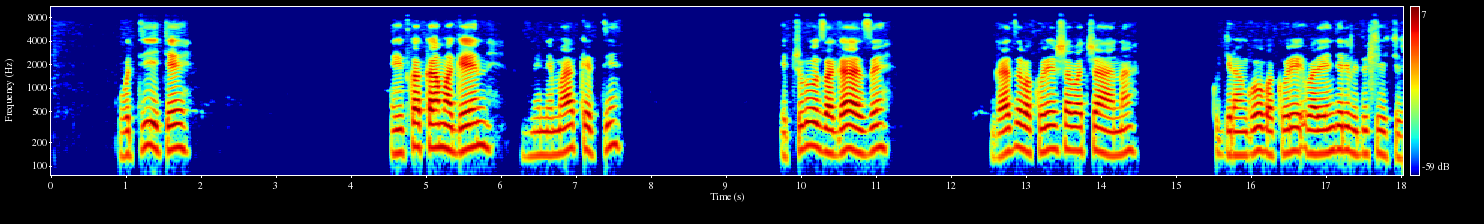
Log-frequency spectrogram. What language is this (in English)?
Kinyarwanda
